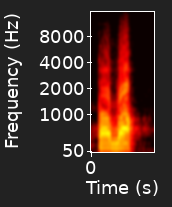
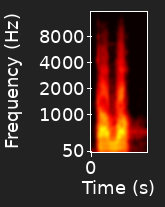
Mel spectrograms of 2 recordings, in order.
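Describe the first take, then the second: The two takes are said the same way.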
